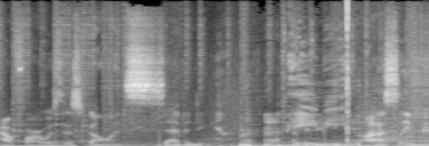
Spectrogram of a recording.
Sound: chuckles

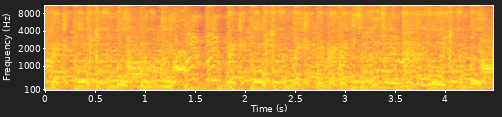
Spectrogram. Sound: bork!! bork!!

